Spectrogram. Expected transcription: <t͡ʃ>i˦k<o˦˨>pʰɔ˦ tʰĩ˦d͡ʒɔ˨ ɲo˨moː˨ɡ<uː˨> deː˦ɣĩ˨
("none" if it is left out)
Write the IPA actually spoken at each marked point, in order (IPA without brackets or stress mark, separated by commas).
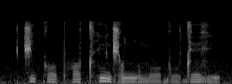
t͡ʃ, o˦˨, uː˨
